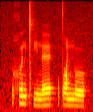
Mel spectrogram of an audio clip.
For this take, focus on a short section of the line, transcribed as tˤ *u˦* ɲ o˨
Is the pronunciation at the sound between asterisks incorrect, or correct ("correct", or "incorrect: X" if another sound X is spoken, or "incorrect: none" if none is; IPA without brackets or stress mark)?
incorrect: u˨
